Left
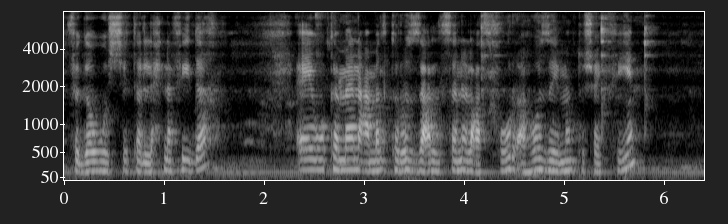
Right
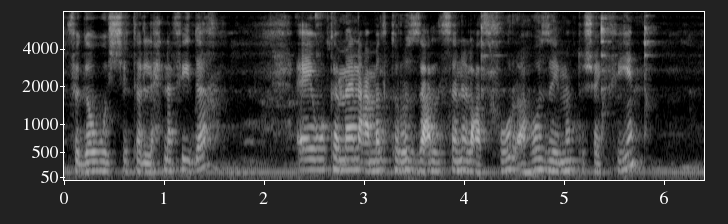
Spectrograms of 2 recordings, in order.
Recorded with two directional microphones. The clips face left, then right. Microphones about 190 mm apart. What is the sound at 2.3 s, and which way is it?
A woman's voice, 45° left (ahead or behind).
